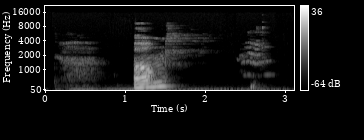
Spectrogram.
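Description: A domestic cat gives a single clear, close meow in a quiet indoor room, with a softer breathy sound and a faint short vocal noise following.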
